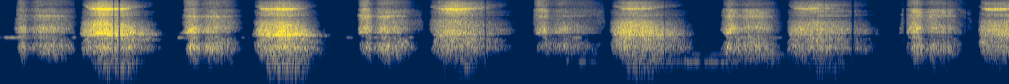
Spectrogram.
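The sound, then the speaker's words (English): Slow, deep breaths drawn in and pushed out during a guided breathing exercise, about a dozen airy bursts in a steady rhythm with short silent gaps between, some carrying a faint wheezy edge. “letting the breath do the work, moving in and out, clearing out anything that feels tight and out of alignment, and breathing in more power, more love, more connection, more contentment.”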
